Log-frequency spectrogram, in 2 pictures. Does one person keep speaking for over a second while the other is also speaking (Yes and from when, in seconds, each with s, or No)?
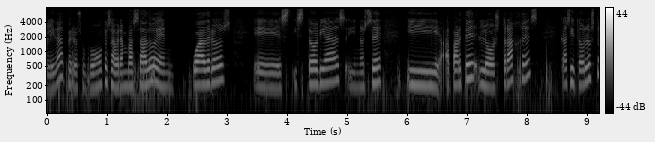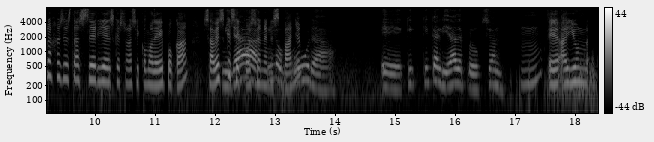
Yes, from 12.1 s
